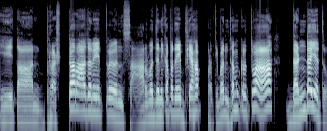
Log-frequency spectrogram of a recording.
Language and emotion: Sanskrit, angry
